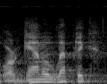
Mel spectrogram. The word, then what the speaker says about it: organoleptic: job you have isn't real job did I pronounce that right that's right analytical organoleptic that's right specialist seafood that's right oh it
